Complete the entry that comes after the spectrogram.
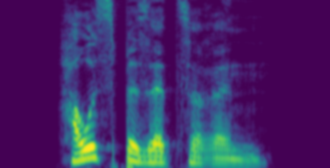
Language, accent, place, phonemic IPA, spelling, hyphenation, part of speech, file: German, Germany, Berlin, /ˈhaʊ̯sbəˌzɛt͡səʁɪn/, Hausbesetzerin, Haus‧be‧set‧ze‧rin, noun, De-Hausbesetzerin.ogg
- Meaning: squatter (female)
